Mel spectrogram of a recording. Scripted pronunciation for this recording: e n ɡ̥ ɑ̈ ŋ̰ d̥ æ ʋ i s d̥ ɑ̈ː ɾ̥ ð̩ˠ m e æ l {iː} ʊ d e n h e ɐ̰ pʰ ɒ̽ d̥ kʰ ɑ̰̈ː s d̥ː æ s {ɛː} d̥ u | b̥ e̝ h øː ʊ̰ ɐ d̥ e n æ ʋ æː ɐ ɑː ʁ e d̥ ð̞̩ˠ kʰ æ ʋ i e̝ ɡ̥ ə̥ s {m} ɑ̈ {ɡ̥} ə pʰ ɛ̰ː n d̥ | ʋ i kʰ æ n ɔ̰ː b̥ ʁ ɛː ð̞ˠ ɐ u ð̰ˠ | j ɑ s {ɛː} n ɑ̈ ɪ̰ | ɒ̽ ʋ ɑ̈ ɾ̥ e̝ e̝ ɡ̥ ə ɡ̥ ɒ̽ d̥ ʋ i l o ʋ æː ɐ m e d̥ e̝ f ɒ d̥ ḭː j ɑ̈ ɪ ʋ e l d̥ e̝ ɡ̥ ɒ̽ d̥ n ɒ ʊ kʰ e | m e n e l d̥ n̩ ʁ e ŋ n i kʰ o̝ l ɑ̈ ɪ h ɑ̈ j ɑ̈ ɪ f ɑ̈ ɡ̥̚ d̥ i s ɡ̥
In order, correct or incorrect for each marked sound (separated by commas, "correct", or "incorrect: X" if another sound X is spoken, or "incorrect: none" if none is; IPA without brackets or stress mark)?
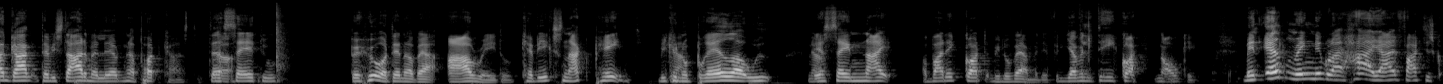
incorrect: ɛː, correct, incorrect: n, correct, correct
